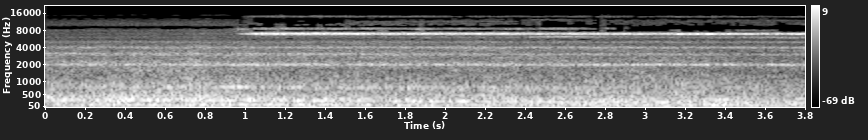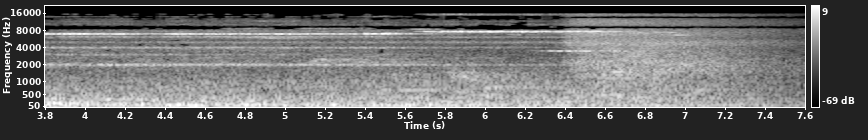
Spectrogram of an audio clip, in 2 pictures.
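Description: Train brakes squeal with a high, steady whine as the train slows.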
